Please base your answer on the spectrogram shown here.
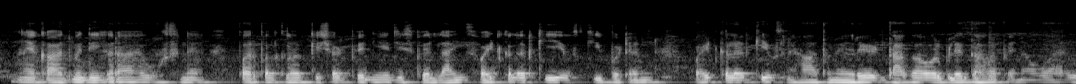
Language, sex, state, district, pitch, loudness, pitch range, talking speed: Hindi, male, Chhattisgarh, Raigarh, 100 Hz, -16 LUFS, 100-105 Hz, 180 wpm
